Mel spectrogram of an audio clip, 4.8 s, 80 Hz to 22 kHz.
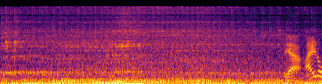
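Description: An Allis Chalmers D15 tractor engine idles close by, a loud steady low chugging rumble throughout, with a voice talking over it near the end.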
